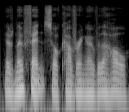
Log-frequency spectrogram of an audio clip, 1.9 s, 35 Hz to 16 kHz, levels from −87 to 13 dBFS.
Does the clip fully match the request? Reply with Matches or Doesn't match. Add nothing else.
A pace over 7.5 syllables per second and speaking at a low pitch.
Matches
